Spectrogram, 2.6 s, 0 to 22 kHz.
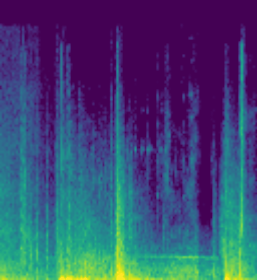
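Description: A 60mm mortar fires in a Stalingrad battle in the WWII game Gates of Hell, with several short muffled thumps spaced about half a second apart over a low rumbling din.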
